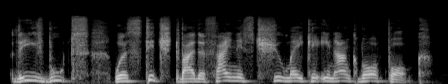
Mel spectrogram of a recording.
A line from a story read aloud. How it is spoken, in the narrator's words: said Cassanunda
